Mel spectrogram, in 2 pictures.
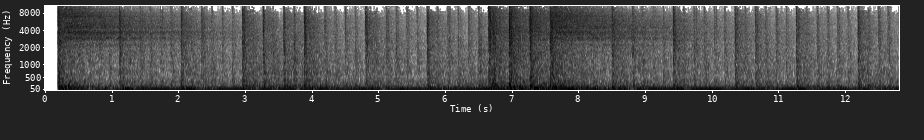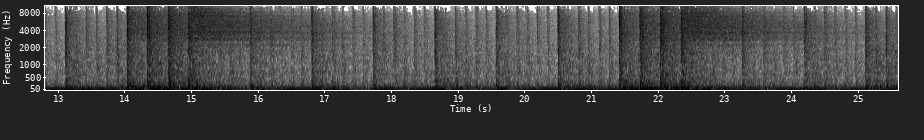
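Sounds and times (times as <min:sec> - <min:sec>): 
percussion: 0:00.1 - 0:25.6.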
